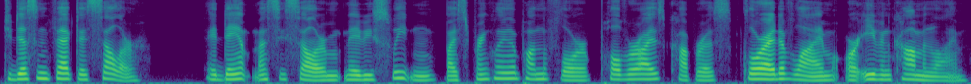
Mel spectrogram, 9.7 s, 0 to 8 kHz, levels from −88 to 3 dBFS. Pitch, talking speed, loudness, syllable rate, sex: 170 Hz, 150 wpm, -21 LUFS, 4.9 syllables/s, female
